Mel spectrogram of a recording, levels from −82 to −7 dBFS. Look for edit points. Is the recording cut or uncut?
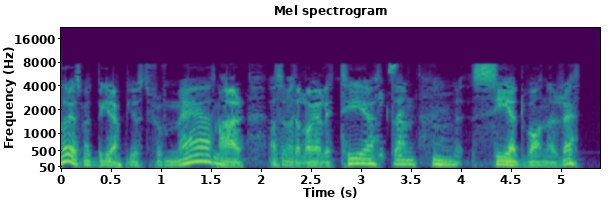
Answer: cut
